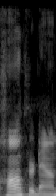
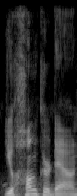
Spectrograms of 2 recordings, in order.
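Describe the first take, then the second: First: The first vowel sounds like the 'o' in 'honk'. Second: The first vowel sounds like the 'u' in 'hunt'. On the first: The speaker calls it wrong. "You don't honker down" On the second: The speaker calls it right.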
